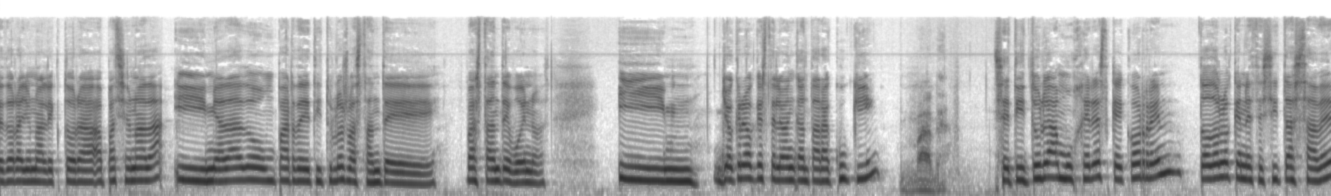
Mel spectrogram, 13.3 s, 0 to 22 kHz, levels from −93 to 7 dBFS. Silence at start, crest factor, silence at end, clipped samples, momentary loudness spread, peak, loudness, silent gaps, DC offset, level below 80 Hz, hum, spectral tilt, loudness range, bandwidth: 0 s; 12 dB; 0 s; under 0.1%; 12 LU; -6 dBFS; -17 LUFS; none; under 0.1%; -48 dBFS; none; -4 dB/octave; 2 LU; 16.5 kHz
